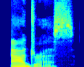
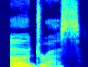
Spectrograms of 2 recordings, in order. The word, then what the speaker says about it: address: we address this issue it's always address with second syllable stress address address Bass with the AA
